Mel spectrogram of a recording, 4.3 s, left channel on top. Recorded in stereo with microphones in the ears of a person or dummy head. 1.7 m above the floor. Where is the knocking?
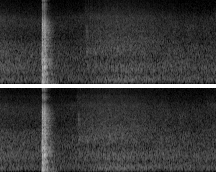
Centre (ahead or behind).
